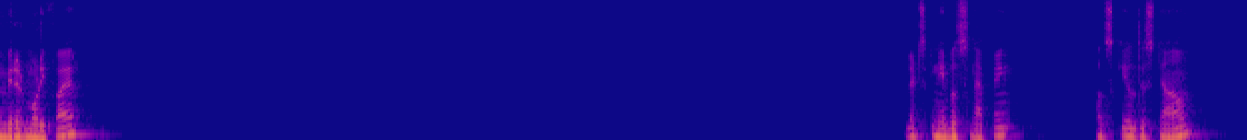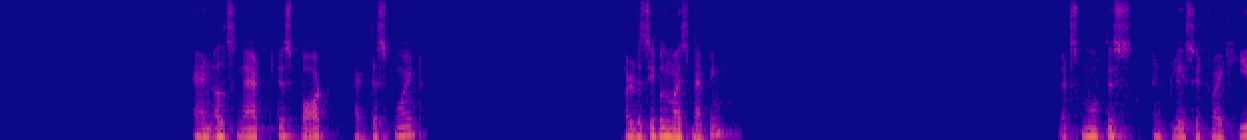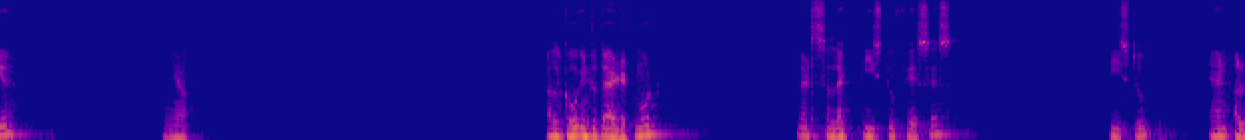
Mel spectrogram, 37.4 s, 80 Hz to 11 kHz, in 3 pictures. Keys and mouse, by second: 1.6-4.3 drag, 5.0 click, 5.7 click, 6.4-8.0 alt+drag, 8.2 Tab, 8.6 alt+drag, 10.2 click, 10.9 middle click, 11.3 s, 12.1 click, 12.4 middle drag, 12.5-13.2 alt+drag, 14.5 alt+shift+drag, 15.0 alt+drag, 15.8 g, 16.3 z, 16.7 click, 17.6 alt+drag, 19.6 click, 20.4 alt+click, 20.9-21.3 alt+drag, 21.8 KP_7, 22.5 alt+shift+drag, 23.1 g, 25.2 click, 25.7-26.2 alt+drag, 26.7-29.5 alt+drag, 29.8 alt+shift+drag, 30.5 Tab, 31.8 middle click, 32.7 3, 33.4 shift+click, 33.8 shift+click, 35.3 click, 36.6 alt+click, 37.0 x.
